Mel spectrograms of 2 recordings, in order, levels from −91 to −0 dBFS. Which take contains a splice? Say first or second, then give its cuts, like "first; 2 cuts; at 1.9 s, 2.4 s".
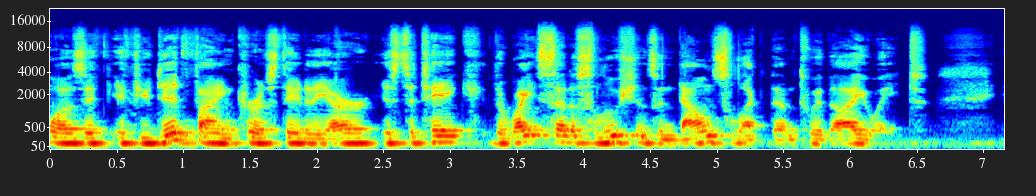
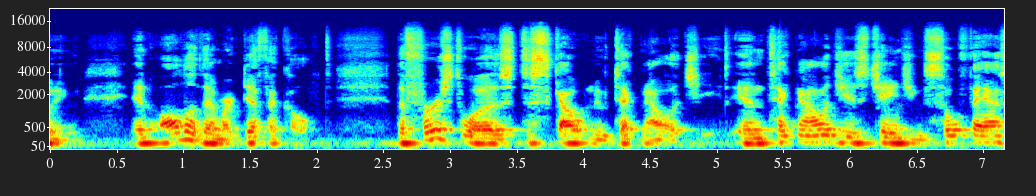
second; 1 cut; at 4.9 s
